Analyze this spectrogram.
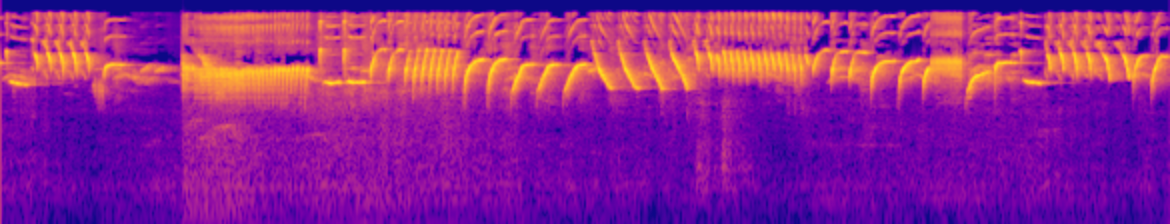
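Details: Canary singing as a lure for other canaries: varied high phrases mixing fast rolling trills, a harsh buzzy passage near the start, and clear looping whistles repeated several times per second.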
